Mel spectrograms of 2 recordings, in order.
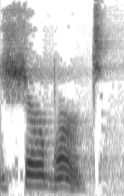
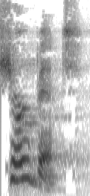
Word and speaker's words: sherbet: I want to say, for some reason, sherbert. Mm-hmm. I want to put an extra R in there, but that is not correct. – That's not correct? – No, it's sherbet.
